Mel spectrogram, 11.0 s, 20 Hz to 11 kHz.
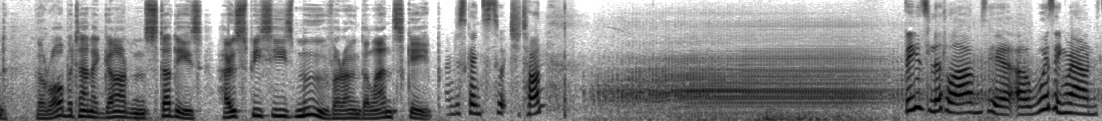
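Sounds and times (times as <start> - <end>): electric motor humming: 5.8 - 9.9.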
